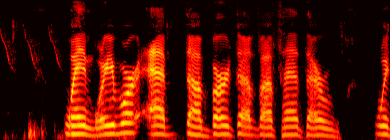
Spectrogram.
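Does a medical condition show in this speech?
Yes: ataxia.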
